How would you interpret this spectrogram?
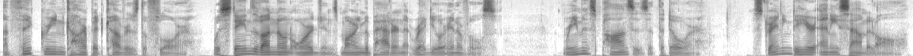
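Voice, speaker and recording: A man's voice: lowish voice, moderate pace, creaky, a little mellow, dry recording. A man narrating a scripted story as a podcast host, reading it dramatically.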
